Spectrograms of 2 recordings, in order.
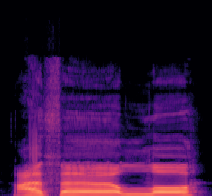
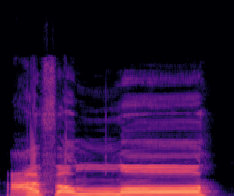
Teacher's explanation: The alif at the end of عفا will be dropped if you keep on reading, and you should say عفى الله. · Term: التقاء الساكنين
